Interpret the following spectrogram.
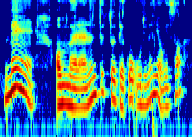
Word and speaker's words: แม่: 뭐마니까 미음이고 모음은 장모음 해서 성조는 저자음에 일자가 붙었으니까 이성. 이성은 올라갔다 내려왔다 한글 위에 이렇게 표시해줘요. 매 엄마라는 뜻도 되고 우리는 여기서 매못을 쓰는 거죠.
